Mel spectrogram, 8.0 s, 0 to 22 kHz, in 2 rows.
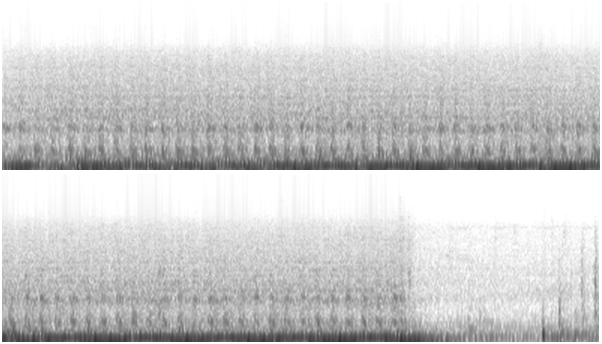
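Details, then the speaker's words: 2008 BMW 335i E92 N54 six-speed that has never started, half a tank of fuel, dash lights on: starter churns the engine at an even rhythm for several seconds but it never catches; no fire. Owner suspects the fuel pump. "no fire we got gas half a tank"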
